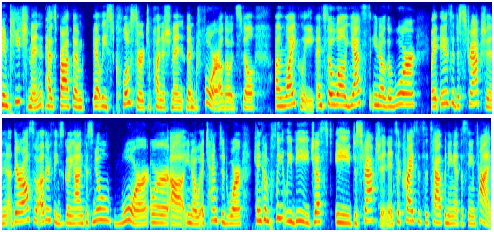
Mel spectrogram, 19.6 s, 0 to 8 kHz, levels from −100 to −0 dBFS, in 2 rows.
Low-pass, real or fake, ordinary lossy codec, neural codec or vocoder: 7.2 kHz; fake; AAC, 48 kbps; codec, 16 kHz, 4 kbps, FunCodec, trained on Chinese and English, 50 frames a second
